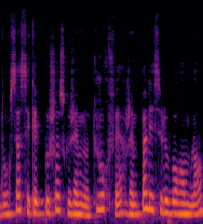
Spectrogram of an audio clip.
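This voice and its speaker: In a very clean recording with a silent background, a woman speaks in a dark, mellow tone with lively intonation. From southern France. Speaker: crafts youtuber. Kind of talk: tutorial. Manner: hesitant, many fillers.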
